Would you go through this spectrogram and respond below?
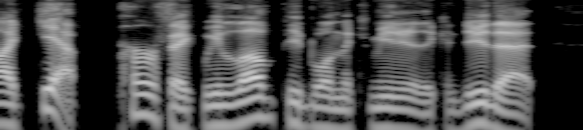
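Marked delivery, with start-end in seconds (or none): none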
